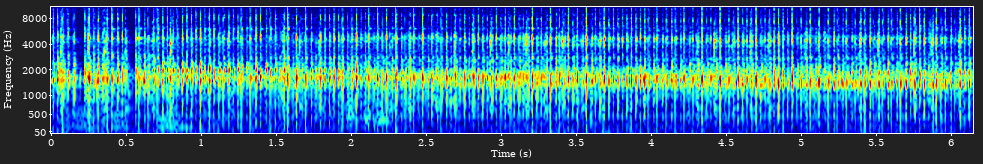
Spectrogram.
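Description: Tin pop-pop (putt-putt) toy steam boat running, a fast steady putt-putt rattle from its boiler. The boiler is heated by a cotton wick burning cooking oil.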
